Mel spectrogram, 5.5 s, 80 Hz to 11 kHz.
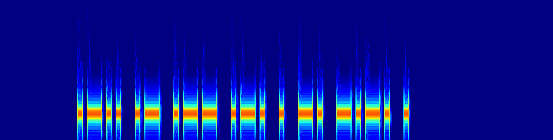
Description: Morse code, heard as a keyed tone, about 25 wpm, 700 Hz. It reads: LAWRENCE
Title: USA Common Names - 25wpm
